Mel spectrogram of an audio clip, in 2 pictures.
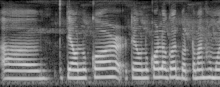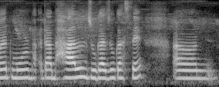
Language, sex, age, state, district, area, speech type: Assamese, female, 18-30, Assam, Lakhimpur, rural, spontaneous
